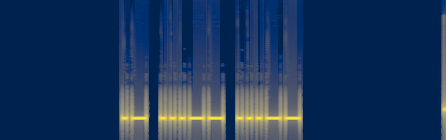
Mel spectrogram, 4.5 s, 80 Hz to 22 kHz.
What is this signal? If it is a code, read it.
Morse code, heard as a keyed tone, about 25 wpm, 700 Hz. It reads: A33
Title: Common Cut Numbers - 3-Digit 25wpm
